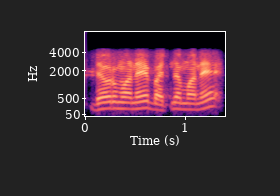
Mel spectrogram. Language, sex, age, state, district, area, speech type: Kannada, male, 18-30, Karnataka, Mandya, urban, conversation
